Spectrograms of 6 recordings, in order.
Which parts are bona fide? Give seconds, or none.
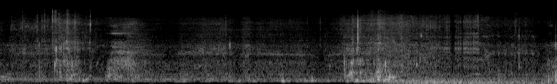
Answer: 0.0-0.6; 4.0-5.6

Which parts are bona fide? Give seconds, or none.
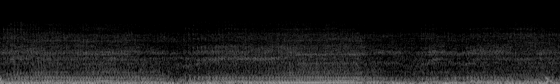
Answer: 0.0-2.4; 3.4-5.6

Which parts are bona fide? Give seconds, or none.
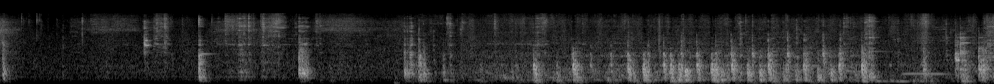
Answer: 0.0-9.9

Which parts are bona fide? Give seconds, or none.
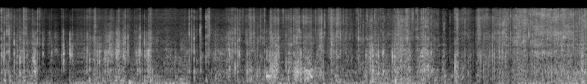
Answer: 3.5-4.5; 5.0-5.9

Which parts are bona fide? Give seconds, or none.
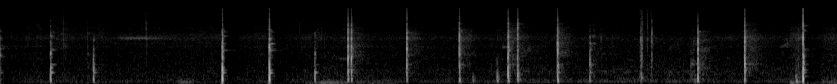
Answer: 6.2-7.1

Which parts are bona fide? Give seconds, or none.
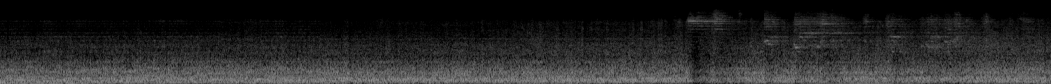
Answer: 2.2-2.6; 3.2-10.5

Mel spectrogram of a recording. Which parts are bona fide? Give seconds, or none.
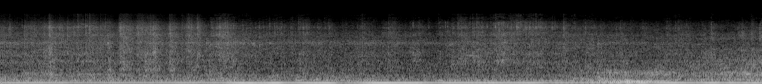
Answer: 2.0-7.6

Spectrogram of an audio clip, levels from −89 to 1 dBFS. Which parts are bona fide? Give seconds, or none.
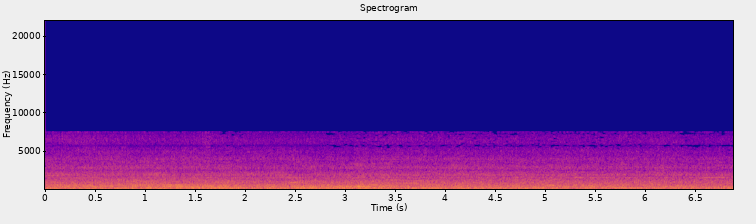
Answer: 1.6-2.0; 2.8-6.9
